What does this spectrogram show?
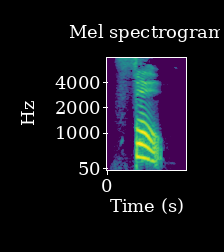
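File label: "fou", Mandarin Chinese, fourth tone; pinyin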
